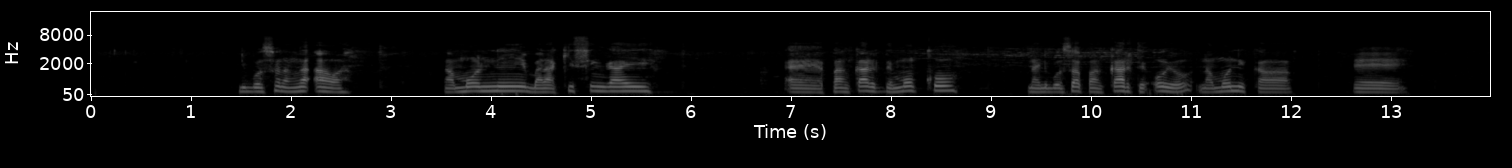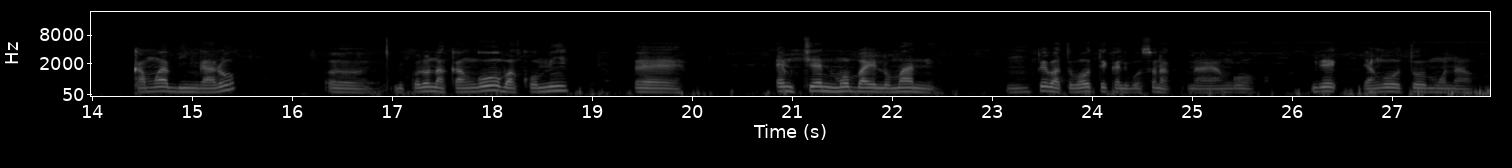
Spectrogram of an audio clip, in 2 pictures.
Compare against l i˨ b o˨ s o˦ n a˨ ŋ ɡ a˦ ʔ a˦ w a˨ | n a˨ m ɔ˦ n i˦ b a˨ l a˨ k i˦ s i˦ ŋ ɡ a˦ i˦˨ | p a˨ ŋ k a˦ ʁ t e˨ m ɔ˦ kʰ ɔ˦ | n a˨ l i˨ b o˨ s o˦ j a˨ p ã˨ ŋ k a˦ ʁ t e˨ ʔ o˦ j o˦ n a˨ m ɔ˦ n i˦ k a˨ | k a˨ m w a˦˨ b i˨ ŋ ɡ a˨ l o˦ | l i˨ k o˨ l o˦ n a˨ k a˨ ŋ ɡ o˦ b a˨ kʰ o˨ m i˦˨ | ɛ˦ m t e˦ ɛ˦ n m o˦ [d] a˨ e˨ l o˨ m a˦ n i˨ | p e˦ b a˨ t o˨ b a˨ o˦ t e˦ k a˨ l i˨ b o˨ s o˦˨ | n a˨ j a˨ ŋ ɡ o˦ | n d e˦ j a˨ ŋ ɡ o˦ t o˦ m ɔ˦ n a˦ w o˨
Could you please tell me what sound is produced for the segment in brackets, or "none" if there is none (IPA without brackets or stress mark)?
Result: b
